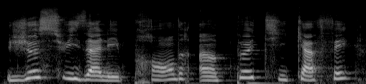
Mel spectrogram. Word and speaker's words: petit: There are some silent letters here, of course, like the final T in petit for small and the final S in dans for in.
